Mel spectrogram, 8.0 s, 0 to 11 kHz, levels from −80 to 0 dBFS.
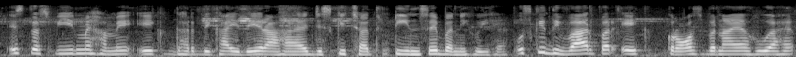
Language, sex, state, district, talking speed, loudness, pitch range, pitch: Hindi, female, Maharashtra, Aurangabad, 180 wpm, -17 LUFS, 180-205 Hz, 190 Hz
